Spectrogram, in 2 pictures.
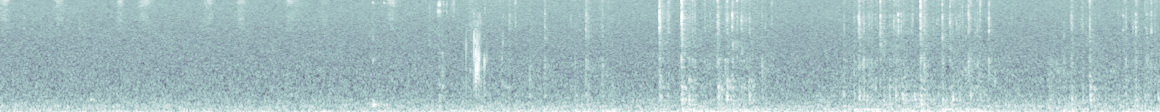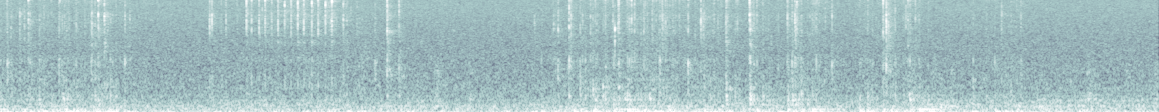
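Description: Faint typing on a computer keyboard: quick runs of key clicks in bursts, with short pauses between them.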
